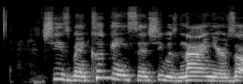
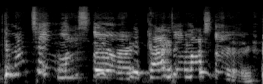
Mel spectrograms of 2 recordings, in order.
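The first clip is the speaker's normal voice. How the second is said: playful protest; 12 semitones higher than usual. Real, not acted. Host protests guest interrupting story.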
